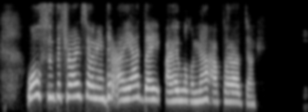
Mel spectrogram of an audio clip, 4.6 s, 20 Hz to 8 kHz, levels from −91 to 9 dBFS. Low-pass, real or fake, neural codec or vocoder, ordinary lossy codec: 7.2 kHz; fake; codec, 24 kHz, 0.9 kbps, WavTokenizer, medium music audio release; none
